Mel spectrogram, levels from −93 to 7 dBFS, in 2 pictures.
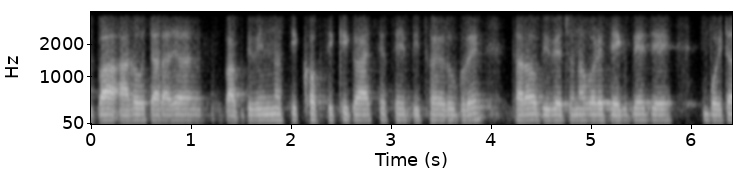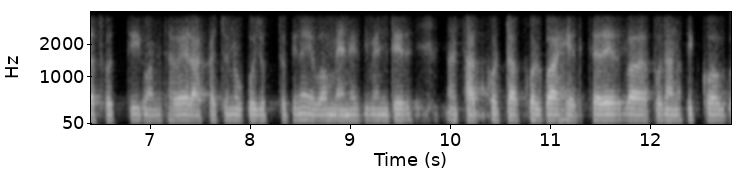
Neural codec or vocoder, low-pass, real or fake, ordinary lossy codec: codec, 16 kHz in and 24 kHz out, 1 kbps, XY-Tokenizer; 3.6 kHz; fake; none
